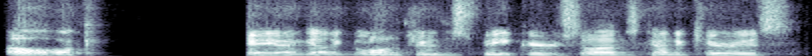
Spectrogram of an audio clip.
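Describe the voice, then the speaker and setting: A man's voice: on the low side, steady tone. A man calling in over a video call, heard through a speaker, chatting casually and breaking off mid-sentence as he talks. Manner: halting, breaks off and restarts. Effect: heard over a video call through a speaker, a little distant. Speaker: caller on a beekeeping livestream. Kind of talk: casual chat.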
